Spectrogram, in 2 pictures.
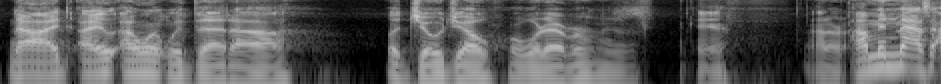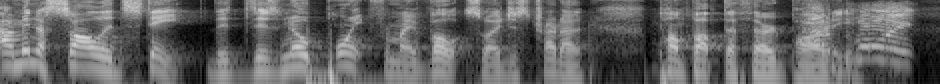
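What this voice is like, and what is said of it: Massachusetts accent. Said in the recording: “My accent gives it away. ... you're up there in Mass, man.”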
